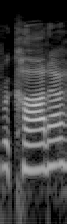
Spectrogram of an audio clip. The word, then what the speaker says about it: ricotta: raised her kids in Cleveland, and she said, "Can you please pronounce it correctly? It's mozzarella ricotta."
